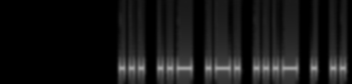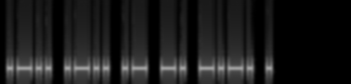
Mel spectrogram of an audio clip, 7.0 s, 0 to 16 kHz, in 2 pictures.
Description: Morse code, heard as a keyed tone, about 25 wpm, 700 Hz. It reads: SURVEILLANCE
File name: Twelve Letter Words - 25wpm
